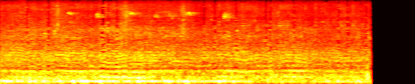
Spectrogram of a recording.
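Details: Honey bees all out on a pleasant, unusually warm new-year day after a torrential overnight downpour; a steady, dense humming drone of many wings with layered overtones, slightly uneven in loudness, ending abruptly.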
